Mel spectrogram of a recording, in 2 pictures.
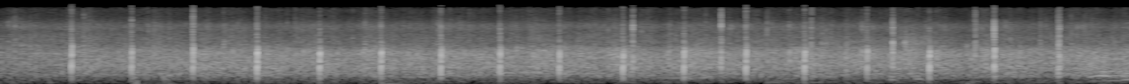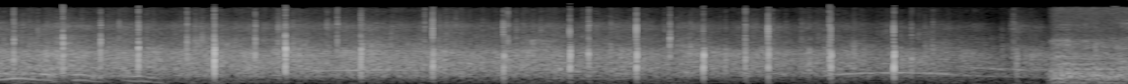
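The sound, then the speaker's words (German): Steady audience applause for a singer's performance for about eleven seconds, dense clapping with sharp individual claps standing out, a few faint voices and whoops mixed in before it thins at the end. “Einen herzlichen, großen Applaus”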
